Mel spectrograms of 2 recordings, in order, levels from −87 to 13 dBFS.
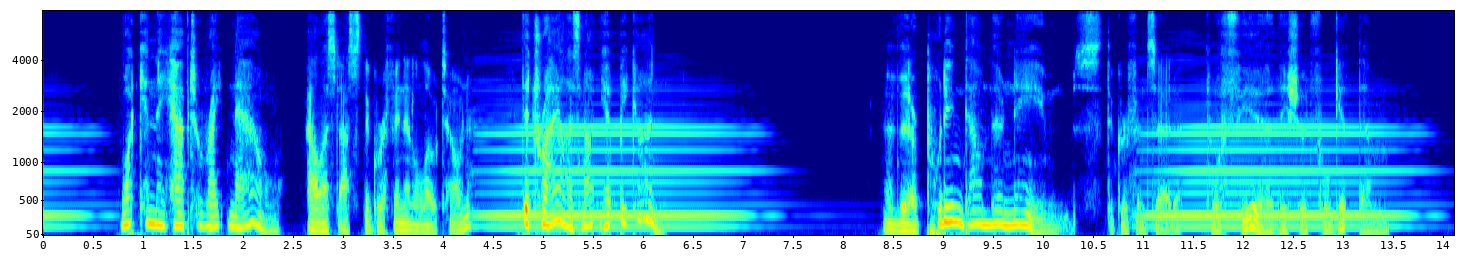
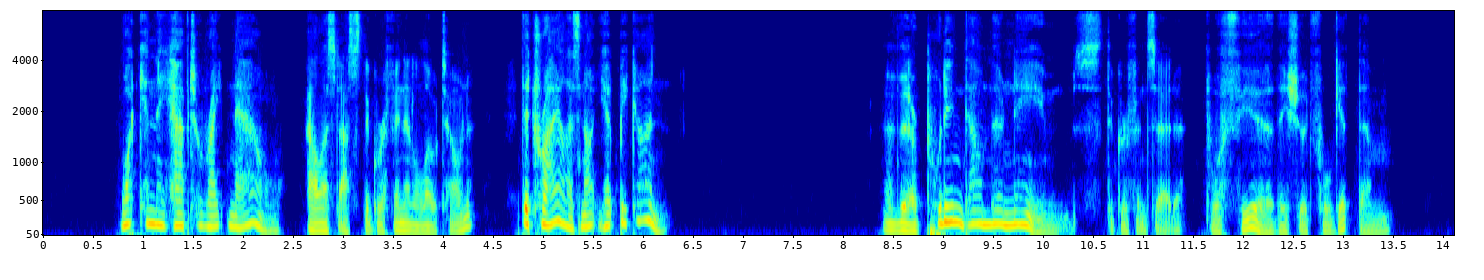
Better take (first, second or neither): second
